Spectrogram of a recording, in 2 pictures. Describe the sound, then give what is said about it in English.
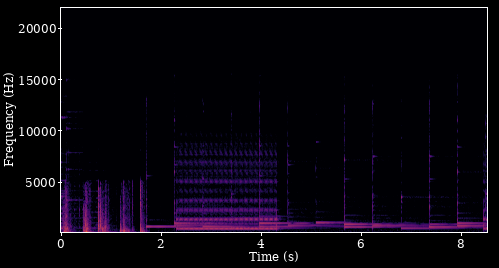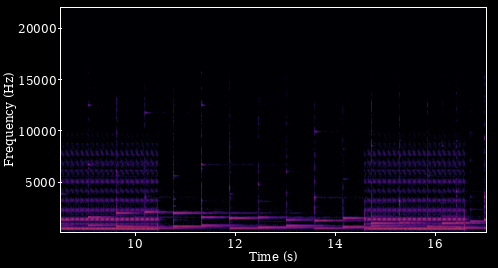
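A few quick dull thumps, then a telephone rings on the line: repeating bursts of bright electronic tones with short stepping melodies between them, steady and unvoiced, as a house phone is used to call Mr. and Mrs. Johnson. “Let me call Mr. and Mrs. Johnson.”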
